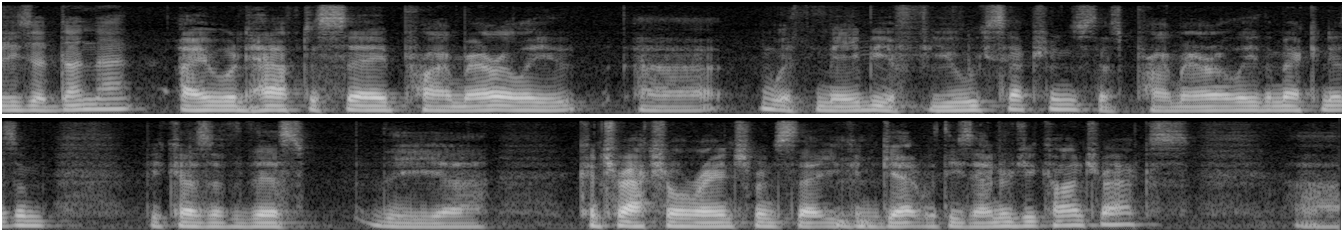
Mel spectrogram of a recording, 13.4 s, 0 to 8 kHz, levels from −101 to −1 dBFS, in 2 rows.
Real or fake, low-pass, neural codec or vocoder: real; 7.2 kHz; none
